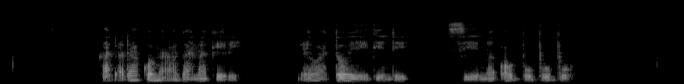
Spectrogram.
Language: Gbaya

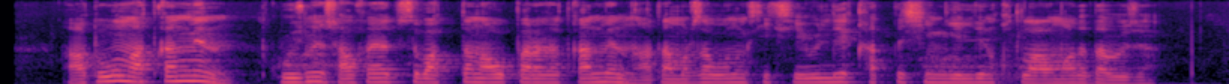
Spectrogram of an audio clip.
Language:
Kazakh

